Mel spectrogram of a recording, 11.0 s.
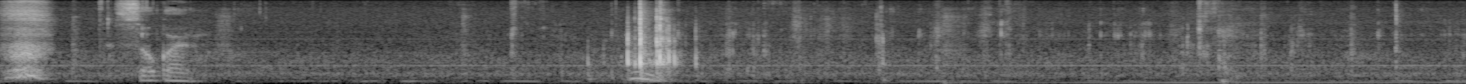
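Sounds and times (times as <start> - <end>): faint steady hum: 0.0 - 11.0
soft chewing: 3.4 - 11.0.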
